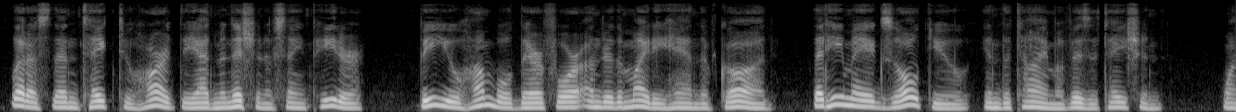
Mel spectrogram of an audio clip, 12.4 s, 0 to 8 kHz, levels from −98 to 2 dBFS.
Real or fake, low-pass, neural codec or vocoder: real; 7.2 kHz; none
